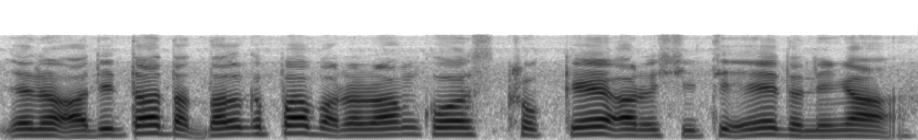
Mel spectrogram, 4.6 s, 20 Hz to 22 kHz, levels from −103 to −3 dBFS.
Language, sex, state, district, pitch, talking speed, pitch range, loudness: Garo, male, Meghalaya, South Garo Hills, 175 Hz, 105 wpm, 160-195 Hz, -15 LUFS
